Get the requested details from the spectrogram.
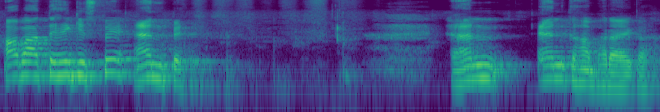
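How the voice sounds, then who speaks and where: A woman gives a patient beginners' grammar lesson, circling back over each rule and checking in with her listeners. Her voice sits at an ordinary middle pitch. The room adds a noticeable echo. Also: sing-song, slow, a little mellow. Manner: repetitive, keeps checking with "na". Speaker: grammar teacher. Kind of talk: classroom lesson.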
